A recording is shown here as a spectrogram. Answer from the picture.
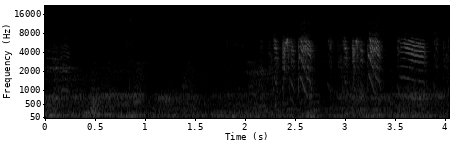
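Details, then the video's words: Male zebra finch giving its mating call: a rapid string of high, buzzy, nasal chirps and harmonic-rich notes, growing denser toward the end, over a low background rumble. "Mating call of a Male Zebra Frinch"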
